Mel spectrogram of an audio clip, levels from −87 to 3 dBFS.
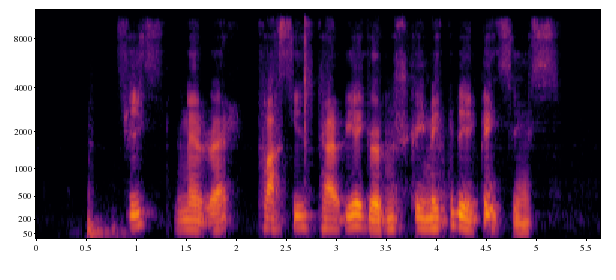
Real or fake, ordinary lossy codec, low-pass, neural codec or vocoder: fake; Opus, 32 kbps; 10.8 kHz; codec, 44.1 kHz, 1.7 kbps, Pupu-Codec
